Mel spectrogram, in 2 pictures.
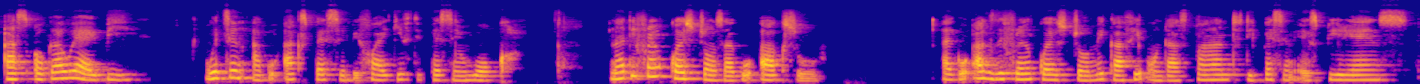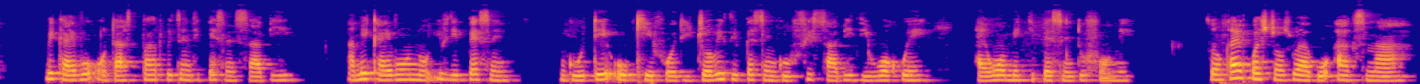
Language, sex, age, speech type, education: Nigerian Pidgin, female, 60+, spontaneous, tertiary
